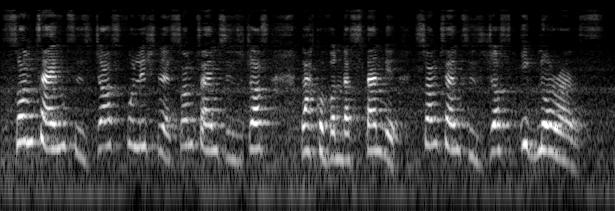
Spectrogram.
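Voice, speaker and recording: This is a high-pitched, slightly bright female voice at a moderate pace, giving wives an earnest pep talk full of exhortation and repeated phrases for emphasis. Faint background noise and a roomy echo are audible.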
